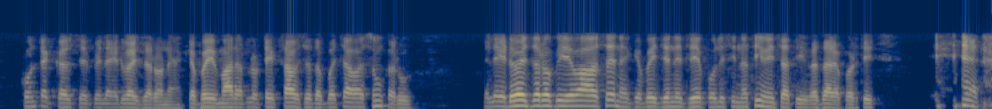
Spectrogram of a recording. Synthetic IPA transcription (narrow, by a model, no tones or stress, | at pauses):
kɔɳʈek̚ʈ̚kəɾt͡ʃʰepɛɦlaeɖʋajzəɾonekebʱəimaɾeaʈloʈeksaʋt͡ʃʰet̪obət͡ʃaʋaʃũkəɾũ | eʈleːɖʋaizəɾobʱieʋaəʃenekebʱaid͡ʒened͡ʒepolisinət̪ʰiʋɛ̃t͡ʃat̪iʋəd̪ʱaɾepəɽt̪ʰi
